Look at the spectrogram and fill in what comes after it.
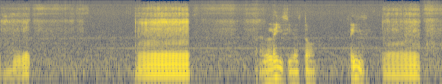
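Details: Sleeping French bulldog puppy snoring: three loud, rasping, buzzy snores of up to a second each, with a man's voice talking between them.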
